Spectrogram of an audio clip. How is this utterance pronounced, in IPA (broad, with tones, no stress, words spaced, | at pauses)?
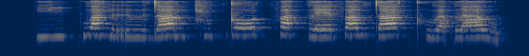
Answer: jiː˦˥p̚kwa˥˩ŋrɯː˧daː˥˩m t͡ɕu˦˥k̚dɔː˦˥t̚ fa˥˩k̚plɛː˦˥fa˥˩wtaː˥˩k̚ pʰu˧a̯pla˥˩w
